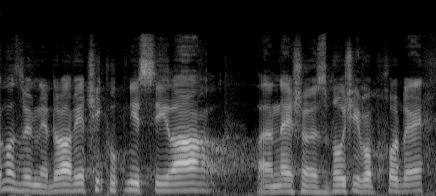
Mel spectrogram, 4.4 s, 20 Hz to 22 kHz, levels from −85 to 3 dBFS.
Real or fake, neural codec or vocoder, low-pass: fake; codec, 24 kHz, 1 kbps, SNAC; 10.8 kHz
